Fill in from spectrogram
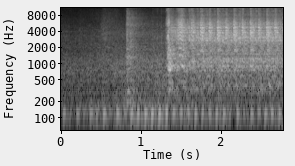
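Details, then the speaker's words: Proton Wira no-start: steady starter churning about three turns a second with a hiss, engine never catches; no spark reaching it, traced to a faulty ignition switch. "Okey. Kalau macam ni, selalunya orang akan panggil tak boleh nak hidup. Tak boleh start lain. Tak boleh start dia kosong."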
